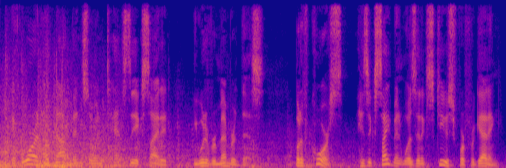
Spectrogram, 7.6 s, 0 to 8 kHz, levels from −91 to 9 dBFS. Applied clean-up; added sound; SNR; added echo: none; Thunder; 4 dB; none.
